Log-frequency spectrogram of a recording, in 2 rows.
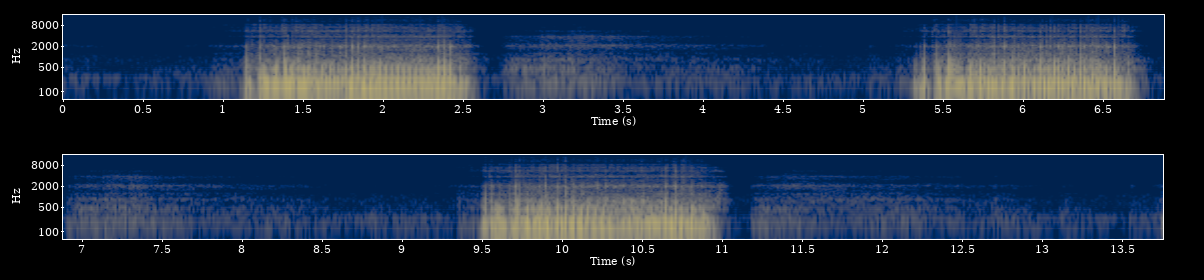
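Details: Loud regular rattling snores on each in-breath, about 14 a minute, with a softer out-breath between; rhythmic snoring.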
